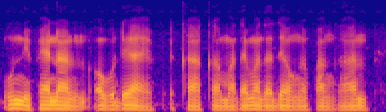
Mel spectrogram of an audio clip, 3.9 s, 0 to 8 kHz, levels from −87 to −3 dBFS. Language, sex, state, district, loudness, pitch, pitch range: Chakma, male, Tripura, Dhalai, -20 LUFS, 90 Hz, 85-95 Hz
